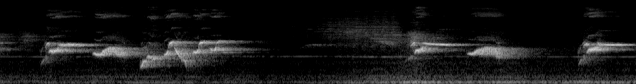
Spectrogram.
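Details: Young white-rumped shama from Indonesia singing, used as a lure to get silent shamas to sing: loud whistled phrases of sweeping, slurred notes in bursts with short pauses, a faint steady tone underneath.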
